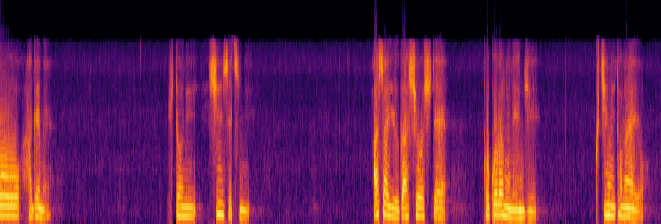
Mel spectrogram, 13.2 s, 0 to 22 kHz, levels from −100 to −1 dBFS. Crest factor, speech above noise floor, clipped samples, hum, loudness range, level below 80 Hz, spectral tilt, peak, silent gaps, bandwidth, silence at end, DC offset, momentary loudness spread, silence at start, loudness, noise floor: 16 dB; 49 dB; under 0.1%; none; 8 LU; -40 dBFS; -5 dB/octave; 0 dBFS; none; 10.5 kHz; 0.35 s; under 0.1%; 12 LU; 0 s; -14 LUFS; -62 dBFS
